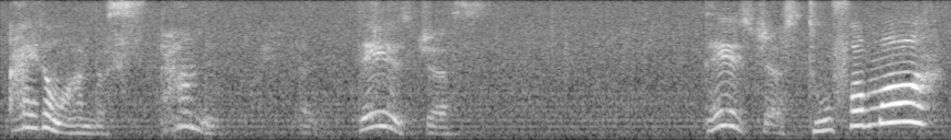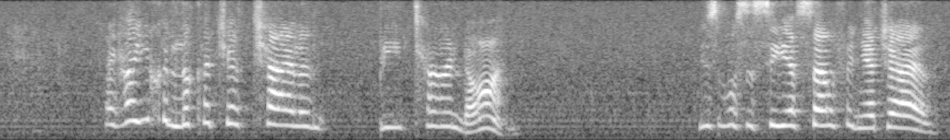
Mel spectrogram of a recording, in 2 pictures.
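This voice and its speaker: High-voiced woman, noisy humming audio. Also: big pitch swings, slow pace, pauses often. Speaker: radio co-host. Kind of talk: casual radio chat.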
